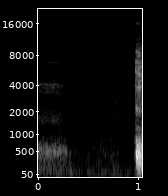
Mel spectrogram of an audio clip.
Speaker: Yes. More coughing and sneezing. Well, no, not sneezing. Just coughing.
